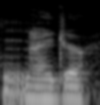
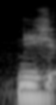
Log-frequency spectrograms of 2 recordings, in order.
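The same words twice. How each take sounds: First: The name is pronounced the English way. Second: The name is pronounced the French way. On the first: "I think it's Niger in English" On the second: "That's French"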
